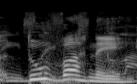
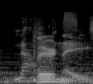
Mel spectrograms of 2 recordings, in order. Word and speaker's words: DuVernay: A gente vai começar com a indicação do documentário do Netflix, a 13 terceira emenda, da diretora Ava Duvarney. – Duvarney. Ava Duvarney. – Duvernay.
